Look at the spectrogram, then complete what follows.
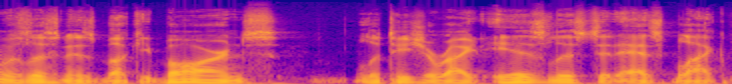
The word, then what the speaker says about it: Letitia: Letitha Wright, I can never pronounce her first name. Black Panther. Shuri. So, yeah. And so Letitia Wright.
